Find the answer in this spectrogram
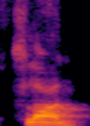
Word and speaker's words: Slán: Slán.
